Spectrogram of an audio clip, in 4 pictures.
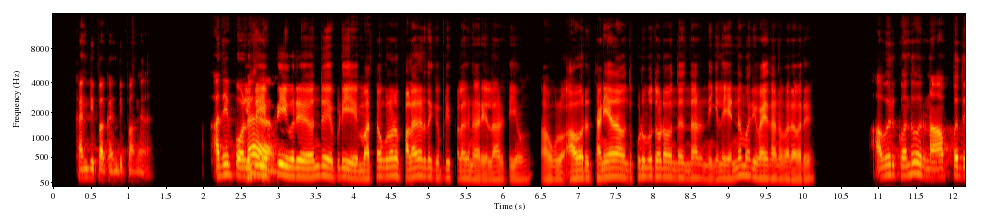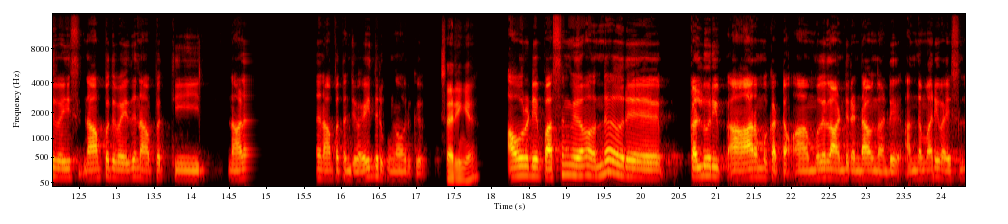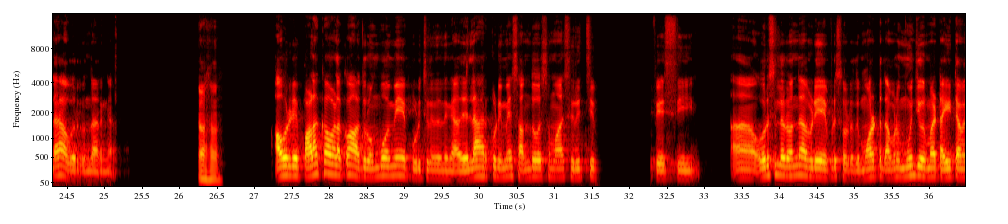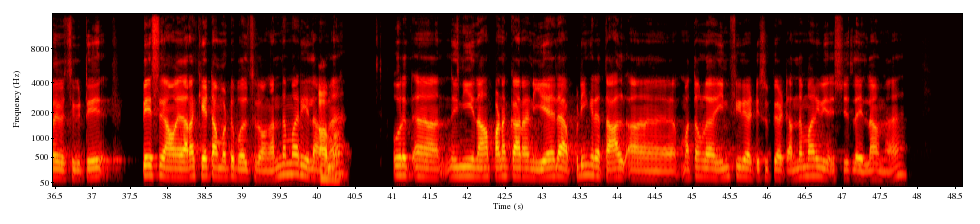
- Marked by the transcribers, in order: tapping; other background noise; mechanical hum; in English: "டைட்டாவே"; in English: "இன்ஃபிரியாரிட்டி, சுப்பீரியாரிட்டி"
- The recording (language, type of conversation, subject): Tamil, podcast, அந்த நாட்டைச் சேர்ந்த ஒருவரிடமிருந்து நீங்கள் என்ன கற்றுக்கொண்டீர்கள்?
